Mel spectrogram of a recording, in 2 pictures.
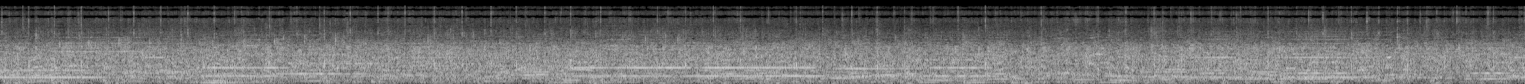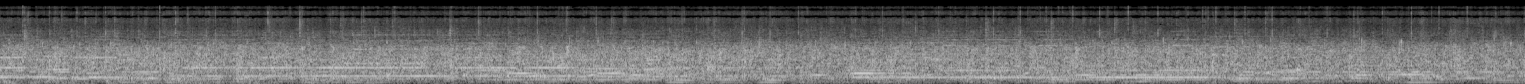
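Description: A crowd clapping continuously, with music of long held notes playing underneath.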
